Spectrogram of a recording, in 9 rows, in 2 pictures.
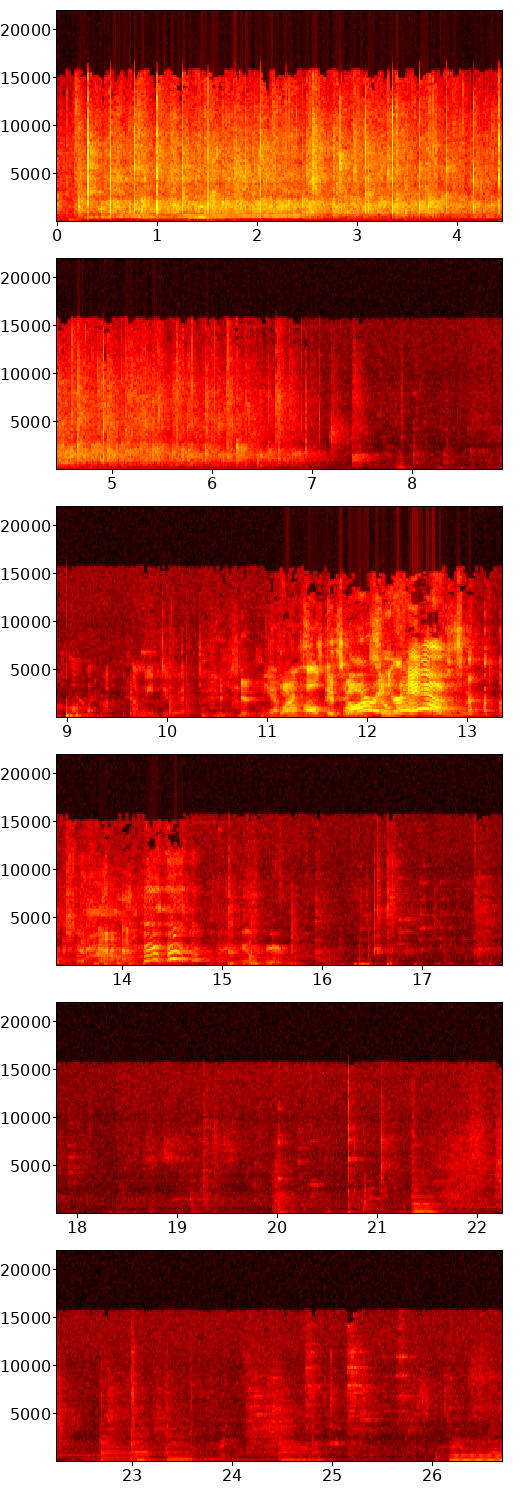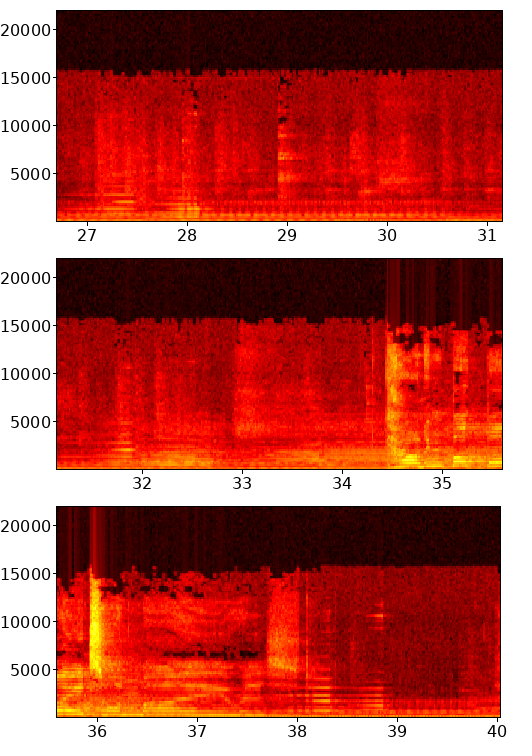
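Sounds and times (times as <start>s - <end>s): isolated instrument notes: 21.3s - 40.0s
acoustic guitar picking: 21.4s - 25.2s, 26.2s - 32.3s
sustained low notes: 26.2s - 40.0s
woman singing: 34.4s - 38.1s.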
